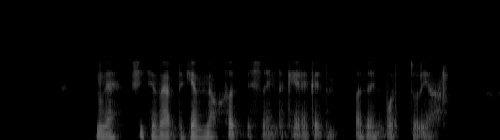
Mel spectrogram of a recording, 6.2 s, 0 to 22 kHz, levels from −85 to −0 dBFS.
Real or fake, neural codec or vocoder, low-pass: fake; codec, 16 kHz, 0.3 kbps, FocalCodec; 3.6 kHz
